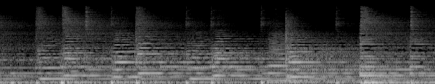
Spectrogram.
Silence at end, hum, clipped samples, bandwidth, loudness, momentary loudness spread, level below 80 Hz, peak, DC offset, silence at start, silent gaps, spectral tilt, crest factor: 0 s; none; under 0.1%; 16.5 kHz; -24 LUFS; 5 LU; -34 dBFS; -8 dBFS; under 0.1%; 0 s; none; -6 dB/octave; 14 dB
